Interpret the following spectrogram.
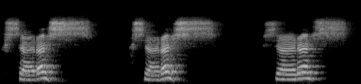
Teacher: We are joining the ra to the next sh sound. Ksharash. Then the sh is joined to a cha. · Again, kshama ka ksha, half ka joined to a sh, kshara. On ra we have an aghat. So we are putting extra force.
